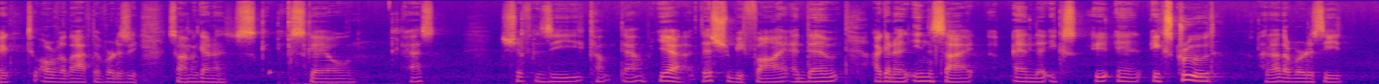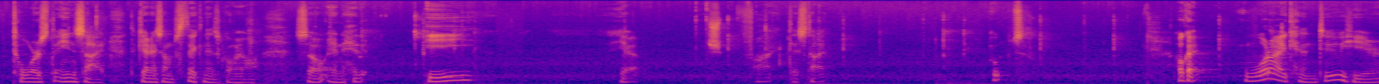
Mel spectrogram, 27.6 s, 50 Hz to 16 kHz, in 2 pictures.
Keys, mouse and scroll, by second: 4.0 s, 10.3 middle click, 11.1 middle click, 12.6 middle click, 12.9-16.1 drag, 12.9-13.9 right drag, 13.9 middle click, 14.3-16.0 right drag, 16.1 alt+z, 18.0 e, 21.1 middle click, 21.8 alt+z, 22.2-23.3 middle drag, 23.3 ctrl+z, 24.2 middle click, 24.9-25.4 scroll up 1, 25.4-27.5 middle drag.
